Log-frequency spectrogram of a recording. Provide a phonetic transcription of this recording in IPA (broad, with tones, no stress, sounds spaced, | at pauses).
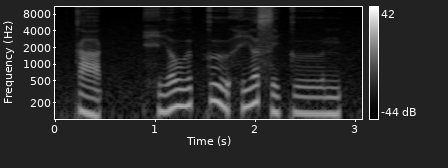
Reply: k a˧˩ k̚ | h i˩˧ ə̯ ʋ ɯː˧˥ t̚ k ɯː˥˨ h i˧˥ ə̯ s i˩ k ɯː˩ n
